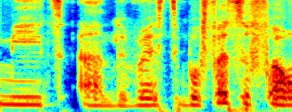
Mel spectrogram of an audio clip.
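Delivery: ordinary talk, nothing marked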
